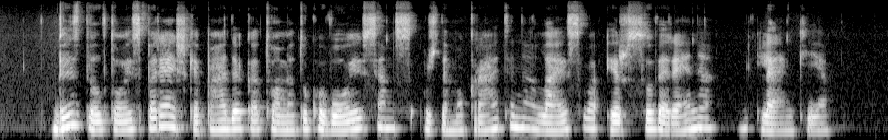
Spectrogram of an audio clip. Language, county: Lithuanian, Vilnius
